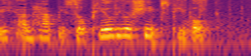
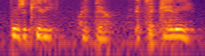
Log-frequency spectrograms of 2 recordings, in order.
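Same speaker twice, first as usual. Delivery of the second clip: hushed delight; excited whisper; 3 dB quieter, faster than usual. Pretend. Cat lover spots a kitty in the book, excited whisper. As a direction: whisper it as if pointing out something precious.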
